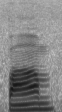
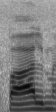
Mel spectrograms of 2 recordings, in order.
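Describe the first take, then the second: First: The L is silent before the M. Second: An L sound is pronounced before the M. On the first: The speaker calls it right. "एल silent है" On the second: The speaker calls it wrong. "ऐसे नहीं पढ़ना है"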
